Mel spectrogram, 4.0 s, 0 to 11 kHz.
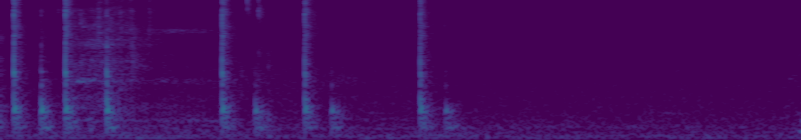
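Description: Faint clicks of the push buttons on a Bentrup TC60 kiln controller's keypad being pressed by a gloved finger, about ten presses in quick runs over the first two seconds, then near silence.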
